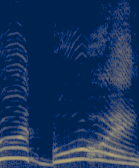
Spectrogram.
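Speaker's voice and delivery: squeaky, very high, silly voice. Demonstrating praising a dog for sitting, silly high-pitched voice. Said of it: "praising in a silly high-pitched tone of voice".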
